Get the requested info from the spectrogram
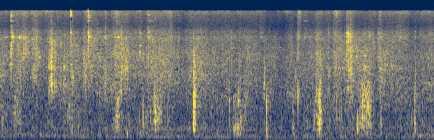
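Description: Faint hoofbeats of a pony walking on dry, straw-strewn dirt, mixed with a person's footsteps. It is an irregular patter of soft steps, a few each second.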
